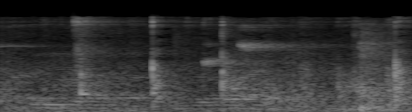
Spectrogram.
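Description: Table tennis ball clicking off the paddles and table: a few sharp ticks at uneven spacing, over voices talking in the background.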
